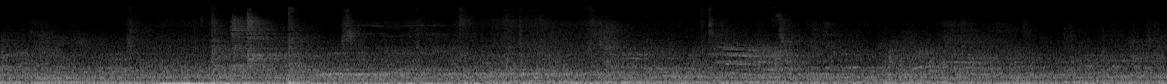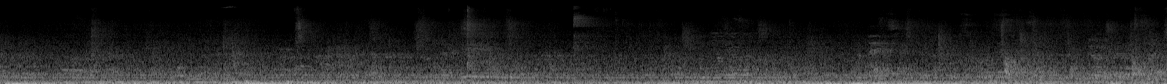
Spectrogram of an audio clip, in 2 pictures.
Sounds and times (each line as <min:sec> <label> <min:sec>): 0:03.0 People talking 0:23.3
0:04.2 ventilation buzz 0:23.3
